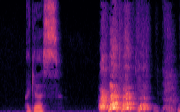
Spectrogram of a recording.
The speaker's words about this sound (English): I guess the dogs are in agreement that it's time to take a break.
